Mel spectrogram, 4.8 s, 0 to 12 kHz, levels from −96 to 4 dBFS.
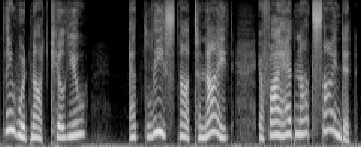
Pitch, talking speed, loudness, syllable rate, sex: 285 Hz, 185 wpm, -18 LUFS, 4.5 syllables/s, female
